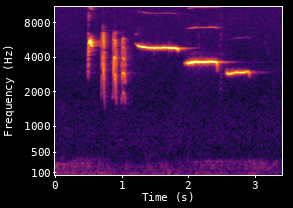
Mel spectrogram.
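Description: A White-throated Sparrow gives a few quick scratchy notes, then three long, clear whistles, each held steady and stepping lower in pitch; faint low rumble behind.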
